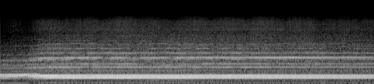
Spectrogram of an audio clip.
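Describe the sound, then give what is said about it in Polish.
A steam locomotive at a railway station sounds its whistle in one long, loud, steady blast that holds for several seconds, with a low rumbling hiss beneath it and no voices. “Nad budynkiem dworca kolejowego dostrzegła czarny dym wydobywający się z parowozu.”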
